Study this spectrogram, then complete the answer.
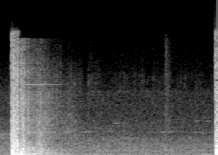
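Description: Two sharp, loud gunshots from the tactical shooter Arma: Cold War Assault, spaced about a second and a half apart, each with a short echoing tail over quiet background.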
